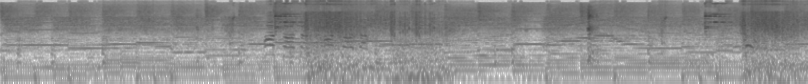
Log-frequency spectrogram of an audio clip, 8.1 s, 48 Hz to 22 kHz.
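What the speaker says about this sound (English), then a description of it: "it detonates after it bounces and then hits her" A thrown explosive earring bounces and detonates in KOF2002UM, a loud crash and boom burst amid dense game music and effects.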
